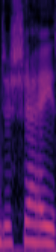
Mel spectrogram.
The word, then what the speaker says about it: de Chelly: It's spelled de Chelly, C-H-E-L-L-E-Y, Canyon de Chelly, it's pronounced.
